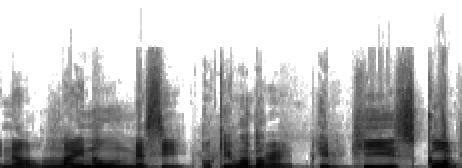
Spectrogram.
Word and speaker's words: Lionel: basket liner liner liner well it's leono leono Messi by the way uh Lionel actually you know I know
